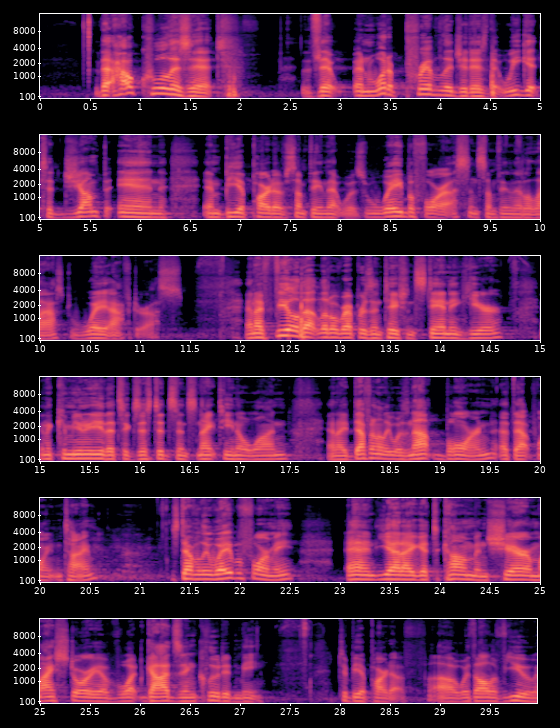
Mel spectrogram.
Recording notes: Delivered on 24 October 2021 at Grace Church of La Verne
